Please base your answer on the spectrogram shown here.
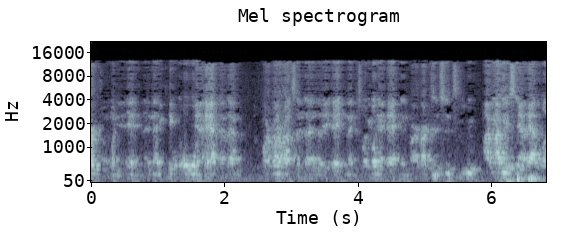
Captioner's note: distorted speech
